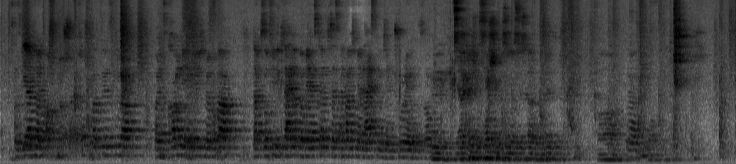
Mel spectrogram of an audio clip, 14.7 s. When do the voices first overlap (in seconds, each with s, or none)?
none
